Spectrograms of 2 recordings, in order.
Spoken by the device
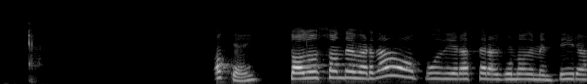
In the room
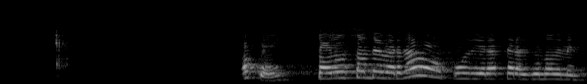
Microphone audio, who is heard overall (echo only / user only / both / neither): echo only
